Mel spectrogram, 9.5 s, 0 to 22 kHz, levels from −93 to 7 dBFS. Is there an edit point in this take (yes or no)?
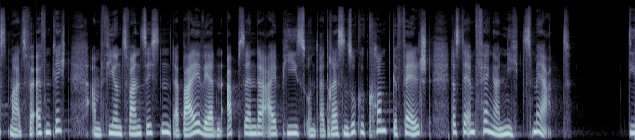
yes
